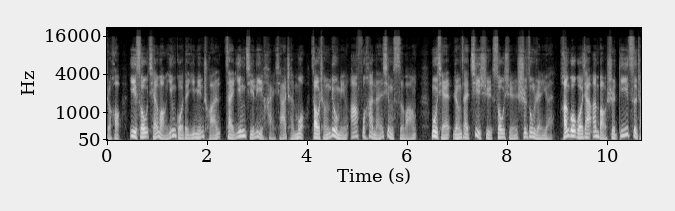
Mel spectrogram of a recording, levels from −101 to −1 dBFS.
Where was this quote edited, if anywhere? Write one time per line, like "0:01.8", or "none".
0:04.0
0:09.0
